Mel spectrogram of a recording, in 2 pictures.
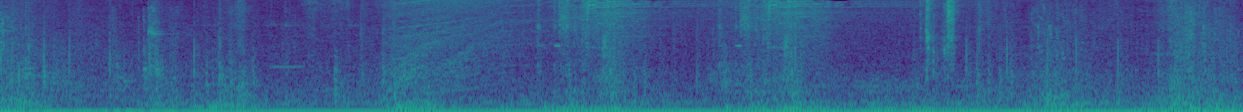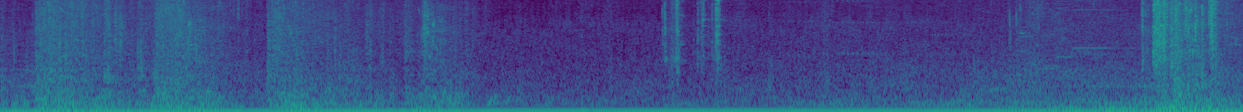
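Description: Wooden walls clatter as they are built and broken in a video game.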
